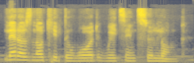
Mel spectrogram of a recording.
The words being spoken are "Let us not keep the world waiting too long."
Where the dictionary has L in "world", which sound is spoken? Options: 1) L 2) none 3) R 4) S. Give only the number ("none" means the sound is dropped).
2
